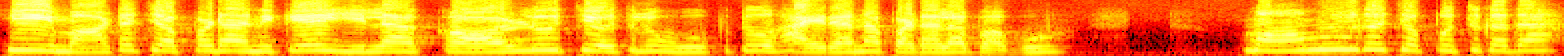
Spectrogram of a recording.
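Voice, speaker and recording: A woman's voice: high voice, fairly quick. An actress playing an ailing, hard-of-hearing old mother who complains and fusses in a film comedy. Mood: chiding. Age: older. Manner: plaintive, fussing, scolds gently. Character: old sickly mother, half-deaf and complaining. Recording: film soundtrack with music under.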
